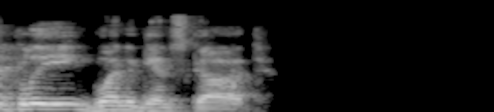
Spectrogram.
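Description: An elderly man speaks calmly through a microphone on an online call.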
